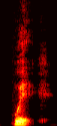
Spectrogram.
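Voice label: "wick", Australian English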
